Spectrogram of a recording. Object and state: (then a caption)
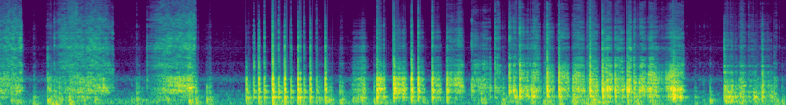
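Cardboard tissue box scratched. A toothpick or fingertip scratches and rubs the top label of a closed, medium-size, hollow cardboard tissue box. Long raspy rubbing strokes give way to quick runs of dry, ticking scratches, with a hollow, boxy low-mid body under each stroke. Short pauses break up the strokes, and the final scratch trails off quietly.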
